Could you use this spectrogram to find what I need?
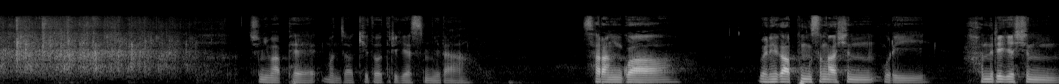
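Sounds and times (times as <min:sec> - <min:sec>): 
audience applause: 0:00.0 - 0:02.2
speech: 0:02.6 - 0:04.8, 0:05.8 - 0:06.9, 0:07.6 - 0:10.5.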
